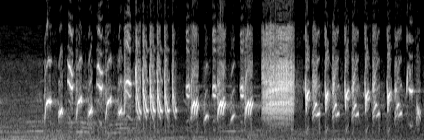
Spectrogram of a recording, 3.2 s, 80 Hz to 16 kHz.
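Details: European goldfinch singing in Algeria, 2019: a fast, unbroken twitter of high, clipped notes with two dense buzzy rasping bursts, the phrase running continuously for about three seconds.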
